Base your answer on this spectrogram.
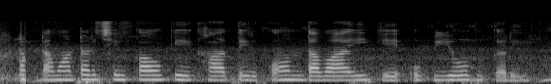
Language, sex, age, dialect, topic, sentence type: Maithili, female, 25-30, Eastern / Thethi, agriculture, question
